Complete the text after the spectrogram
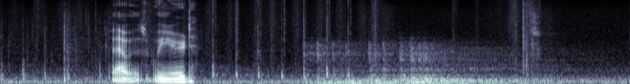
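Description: Small footsteps patter across a wooden floor.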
